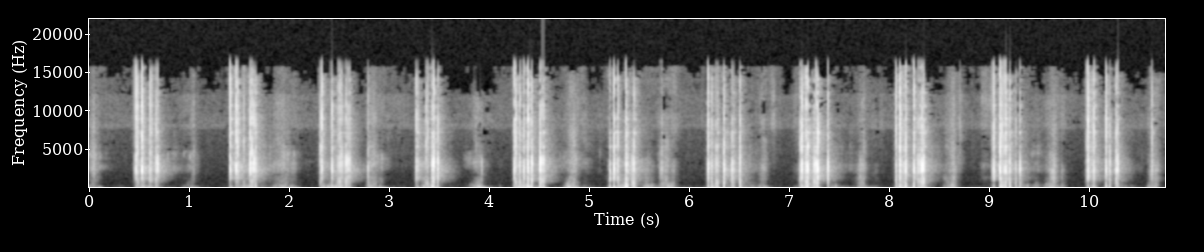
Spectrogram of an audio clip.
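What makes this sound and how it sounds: Long acrylic nails tap and scratch on a single pink, fist-sized, empty hollow plastic ball. The result is short, crisp, crunchy bursts of clicking and scraping, repeating roughly every second in an uneven rhythm, with a dry hollow low body and bright high edges. Quiet gaps fall between the bursts.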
